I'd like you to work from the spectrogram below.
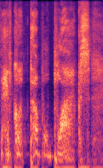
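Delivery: hushed, secretive, gossipy whisper. Retelling how others at a party reacted: imitating a whisper. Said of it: "everyone started whispering".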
